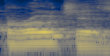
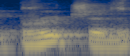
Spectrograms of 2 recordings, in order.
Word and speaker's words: brooches: so i always hate that they call it brooches because it sounds like you know the way it looks the way it spells it should be brooches but it's pronounced brooches i never understood that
